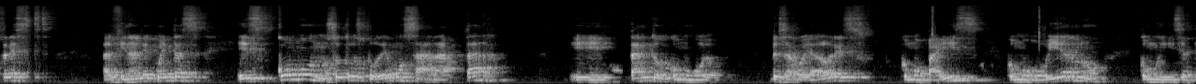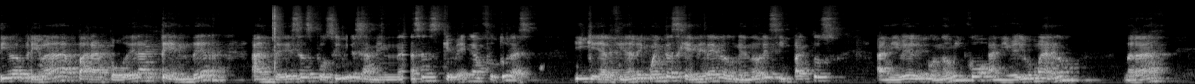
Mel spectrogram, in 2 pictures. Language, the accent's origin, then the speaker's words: Spanish; Guatemala; como, como guatemaltecos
